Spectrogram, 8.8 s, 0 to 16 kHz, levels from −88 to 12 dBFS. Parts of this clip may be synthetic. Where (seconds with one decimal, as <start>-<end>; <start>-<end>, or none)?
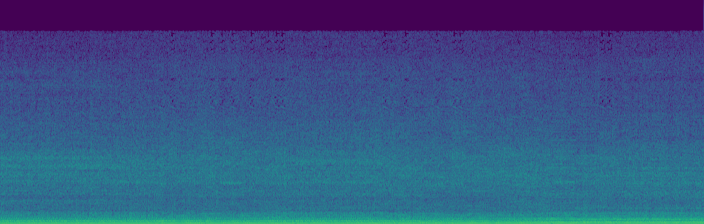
2.0-3.7; 4.7-6.2; 6.9-7.7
